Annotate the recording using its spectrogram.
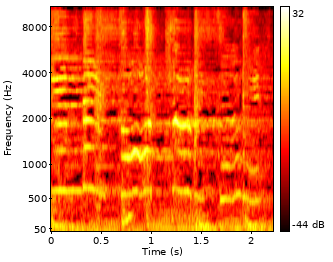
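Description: Indian film-style song music: a gliding melody line over a steady percussion beat.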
